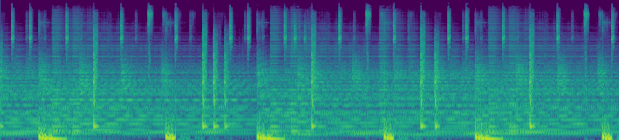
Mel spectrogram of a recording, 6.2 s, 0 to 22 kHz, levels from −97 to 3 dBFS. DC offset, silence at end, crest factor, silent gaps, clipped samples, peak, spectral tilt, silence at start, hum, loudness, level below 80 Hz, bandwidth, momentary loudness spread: under 0.1%; 0 s; 16 dB; none; under 0.1%; 0 dBFS; -4.5 dB/octave; 0 s; none; -19 LUFS; -20 dBFS; 17 kHz; 8 LU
